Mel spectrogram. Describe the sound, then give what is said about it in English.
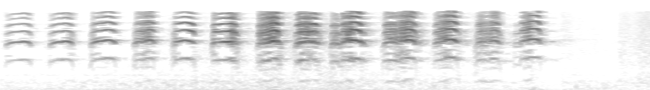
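A prairie falcon calls in a rapid series of about thirteen harsh, scratchy, high-pitched notes that swell in loudness before stopping abruptly, with no voices present. “In such places, listen for its call, which is very similar to this prairie falcon.”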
